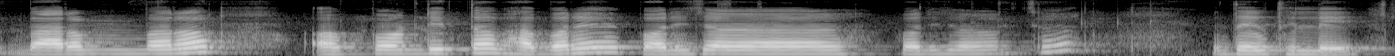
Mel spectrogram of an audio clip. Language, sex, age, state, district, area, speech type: Odia, female, 30-45, Odisha, Kendujhar, urban, spontaneous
